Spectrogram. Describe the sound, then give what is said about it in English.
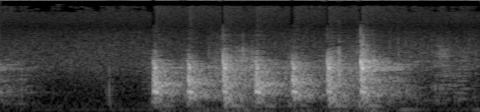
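Seven quick, evenly spaced knocks rap on a door, loud and sharp, after one faint earlier tap. No voices accompany them. “When Watson answers the door, a young woman enters hurriedly and slams the door behind her.”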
